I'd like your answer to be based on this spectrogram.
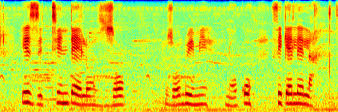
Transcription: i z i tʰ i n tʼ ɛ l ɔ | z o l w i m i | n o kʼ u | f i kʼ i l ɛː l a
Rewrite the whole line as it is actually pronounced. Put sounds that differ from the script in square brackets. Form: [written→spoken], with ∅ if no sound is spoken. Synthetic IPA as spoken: i z i tʰ i n tʼ ɛ l ɔ | z o l w i m i | n o kʼ u | f i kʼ [i→ɛ] l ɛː l a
